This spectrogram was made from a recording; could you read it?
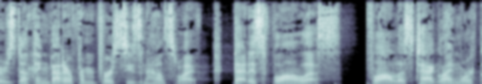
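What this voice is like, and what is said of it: Usual voice. Nothing is said of it.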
